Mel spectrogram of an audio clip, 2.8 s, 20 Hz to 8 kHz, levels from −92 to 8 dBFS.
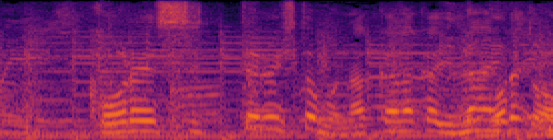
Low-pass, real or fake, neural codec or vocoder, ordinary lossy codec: none; real; none; none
